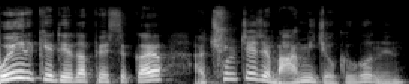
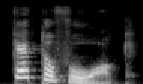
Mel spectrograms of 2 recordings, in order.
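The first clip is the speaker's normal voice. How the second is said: "get off work" in British English, hard crisp t; British pronunciation; 3 semitones lower, much slower than usual. Shown as a demonstration. Teacher contrasts it with American, harder British accent. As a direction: stiffer British "get off work", each consonant firm. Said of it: "영국 발음으로 조금 딱딱해져요".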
